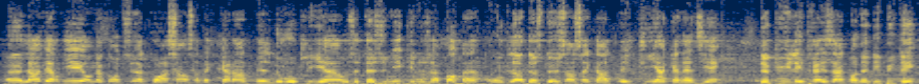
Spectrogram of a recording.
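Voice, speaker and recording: Brief: man, sponsor remarks, raised pitch, heard from a distance with light noise. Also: level tone, a little fast, a little mellow. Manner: formal, thankful speech. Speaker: sponsor speaker. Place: outdoor festival stage.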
